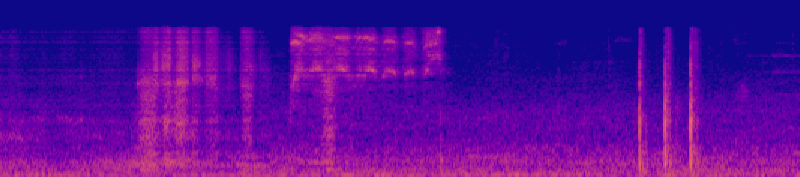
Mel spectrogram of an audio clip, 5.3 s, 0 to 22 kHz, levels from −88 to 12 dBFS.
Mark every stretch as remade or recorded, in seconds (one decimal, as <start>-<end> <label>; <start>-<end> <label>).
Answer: 0.0-1.8 remade; 1.8-5.3 recorded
